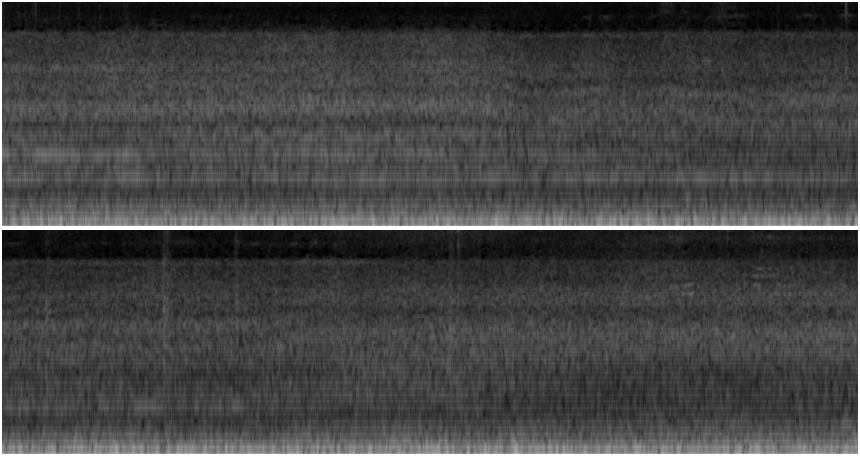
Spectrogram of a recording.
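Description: Train passing: a steady low rumble, with faint steady tones over it that fade out after about six seconds.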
